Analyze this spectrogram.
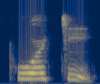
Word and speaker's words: Puer tea: they pronounce this purity poor tea it sounds like a not too good tea right not too good but our purity we call it pure tea okay so you see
